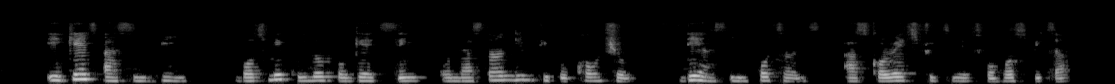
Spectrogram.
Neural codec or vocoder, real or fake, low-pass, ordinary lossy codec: none; real; 7.2 kHz; AAC, 32 kbps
